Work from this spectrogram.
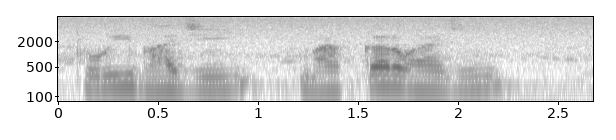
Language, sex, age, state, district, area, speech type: Marathi, male, 30-45, Maharashtra, Hingoli, urban, spontaneous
